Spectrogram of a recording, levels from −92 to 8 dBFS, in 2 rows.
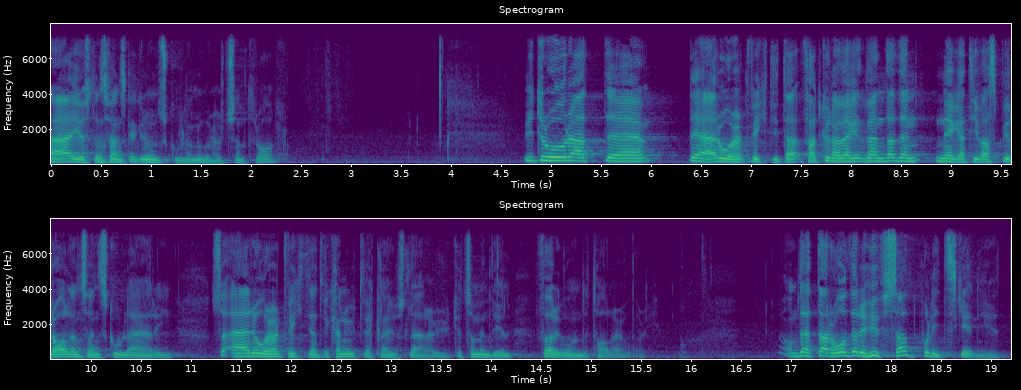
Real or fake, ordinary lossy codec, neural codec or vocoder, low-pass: real; none; none; 7.2 kHz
